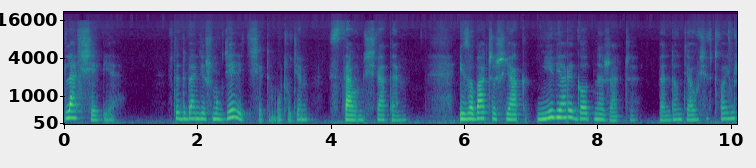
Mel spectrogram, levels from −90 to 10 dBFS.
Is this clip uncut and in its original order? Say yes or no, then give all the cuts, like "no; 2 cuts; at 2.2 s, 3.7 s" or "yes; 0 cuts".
yes; 0 cuts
